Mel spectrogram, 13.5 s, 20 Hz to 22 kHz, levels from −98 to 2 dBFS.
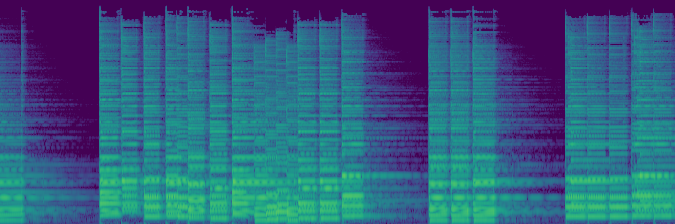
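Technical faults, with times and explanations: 10.24–10.29 s, compressed frames skipped: the sound lurches forward, and roughly 70 ms of material simply never arrives. Whole blocks of the compressed stream were not decoded, either missing from the file or rejected as damaged, so playback resumes at a later frame boundary.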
